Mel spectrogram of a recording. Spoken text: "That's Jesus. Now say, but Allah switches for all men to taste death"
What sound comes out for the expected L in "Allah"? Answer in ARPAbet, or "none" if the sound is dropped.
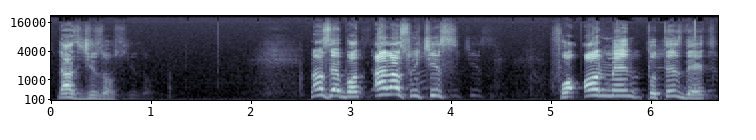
N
